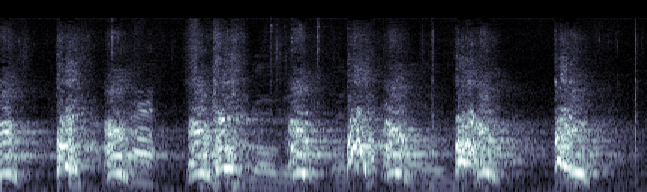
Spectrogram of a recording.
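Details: Blackmoore Giant Schnauzer Bayuma lets out a quick run of six loud barks, each ringing briefly, spaced about half a second to a second apart.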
